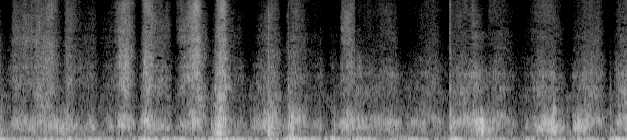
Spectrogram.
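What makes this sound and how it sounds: Fingertips rub cream into the pebbled leather flap of a small red Gucci bamboo-handle mini handbag, which has a suede body and is closed and hollow. The result is a steady run of soft, irregular rubbing and swishing strokes with bright, airy friction over a faint low rumble.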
